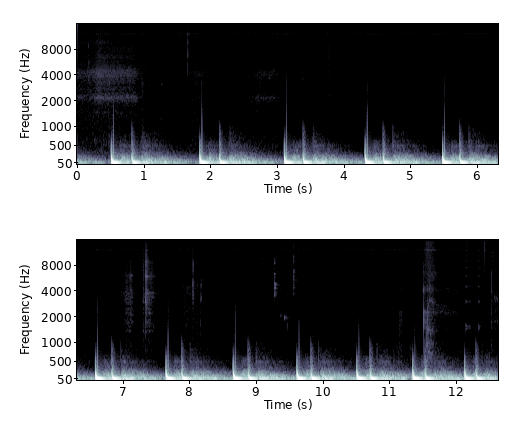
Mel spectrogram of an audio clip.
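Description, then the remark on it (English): A deep, muffled heartbeat sound effect used as intro music thumps steadily in lub-dub pairs, roughly one beat per second, loud with a low rumbling boom and no voices. “All right, that creepy ass heartbeat.”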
